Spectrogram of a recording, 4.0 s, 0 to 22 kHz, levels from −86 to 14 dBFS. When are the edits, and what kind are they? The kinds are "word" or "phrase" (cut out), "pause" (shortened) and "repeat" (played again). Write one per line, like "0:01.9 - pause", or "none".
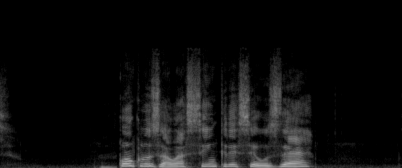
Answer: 0:01.2 - pause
